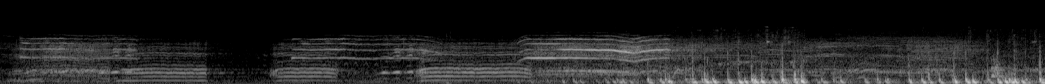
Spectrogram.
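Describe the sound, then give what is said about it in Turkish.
A flock of sheep bleating: a few wavering, nasal calls in succession, some overlapping, giving way to a denser, rougher stretch of noise with scattered bleats toward the end. “Şu koyun sürüsü de önümüze nereden çıktı? At yol bulamıyor.”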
